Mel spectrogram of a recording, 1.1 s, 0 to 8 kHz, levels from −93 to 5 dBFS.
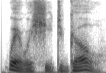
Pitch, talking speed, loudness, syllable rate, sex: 105 Hz, 280 wpm, -20 LUFS, 6.2 syllables/s, male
